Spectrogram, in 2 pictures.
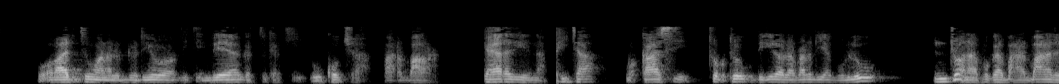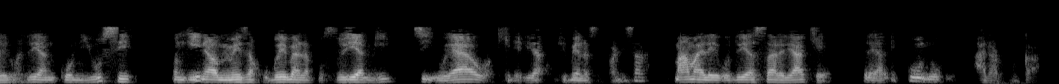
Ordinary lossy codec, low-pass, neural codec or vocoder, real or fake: MP3, 24 kbps; 7.2 kHz; codec, 16 kHz in and 24 kHz out, 0.4 kbps, LongCat-Audio-Codec, fine tuned four codebook decoder; fake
